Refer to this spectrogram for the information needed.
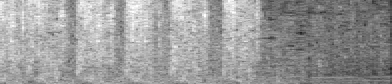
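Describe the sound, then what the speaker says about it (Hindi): A loud burst of rapid gunfire in a film, a dense crackling volley of shots lasting over a second before fading into a lingering rumble, with no speech. "गोली किसी और ने नहीं बल्कि चार्ली ने चलाई थी"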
